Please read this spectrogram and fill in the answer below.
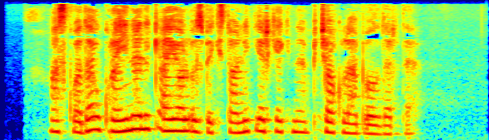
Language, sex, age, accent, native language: Uzbek, female, 18-24, Andijon, Uzbek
